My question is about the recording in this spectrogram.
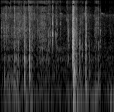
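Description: Utility knife cutting through asphalt roof shingles and the cut pieces being pulled loose: scattered scrapes and crackles, with one loud crack about one and a half seconds in.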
